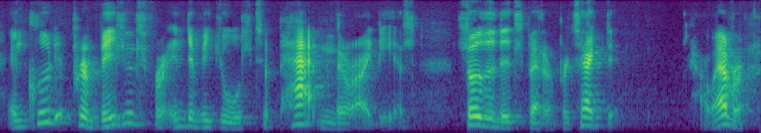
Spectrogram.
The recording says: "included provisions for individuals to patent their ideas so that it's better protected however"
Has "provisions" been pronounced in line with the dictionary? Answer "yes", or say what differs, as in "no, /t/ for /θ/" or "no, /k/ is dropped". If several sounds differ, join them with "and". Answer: yes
